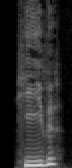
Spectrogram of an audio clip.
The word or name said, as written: hive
